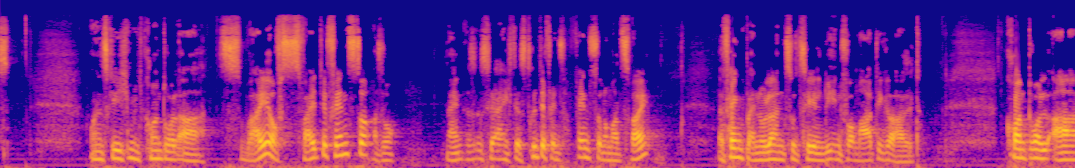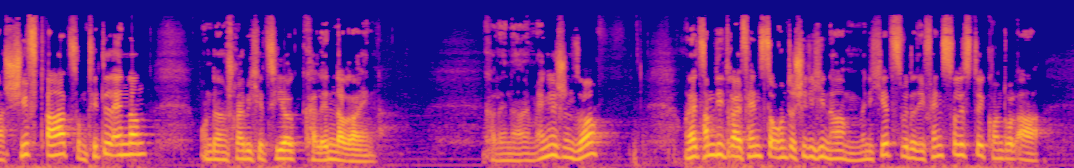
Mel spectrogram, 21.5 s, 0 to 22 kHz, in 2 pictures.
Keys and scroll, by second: 1.1 ctrl+a, 2.1 2, 10.0 ctrl+a, 10.8 shift+a, 11.8 BackSpace, 12.8-16.1 typing, 20.0 ctrl+a, 21.3 shift+'.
